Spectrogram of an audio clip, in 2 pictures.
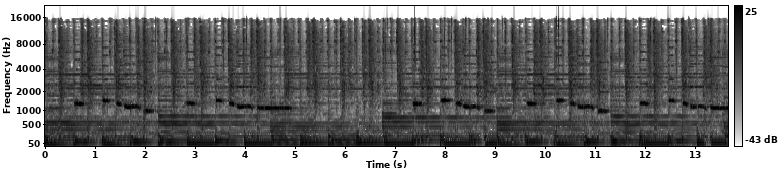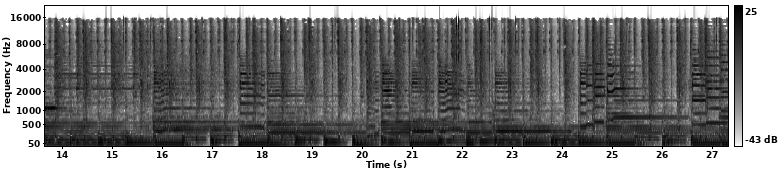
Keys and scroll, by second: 2.7 z, 13.7 z, 25.6 z.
